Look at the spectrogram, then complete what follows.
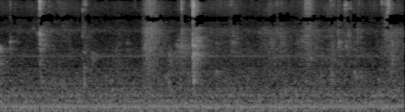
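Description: Faint wet chewing close to the mouth, with soft sticky mouth clicks every half second or so, over a low steady hum.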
